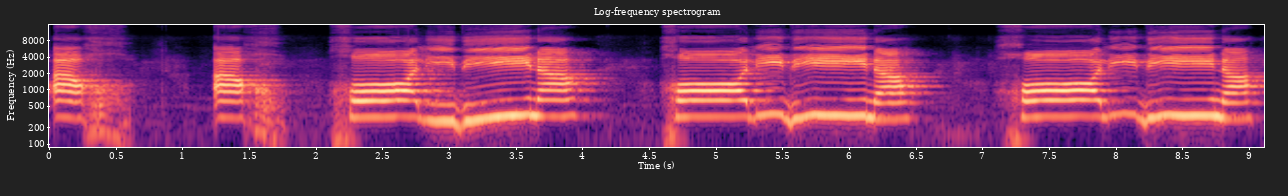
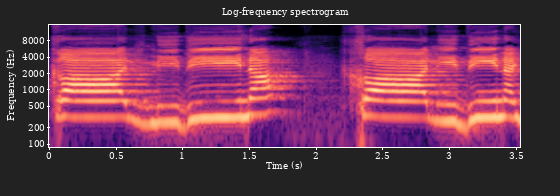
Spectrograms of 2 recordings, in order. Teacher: جی next ہمارے پاس حمزہ کے ساتھ اگزامپل ہے، حمزہ زبر خا، اخ، اخ، خالدین، خالدین، خالدین۔ خا والی ساؤنڈ یعنی موٹا کرنا ہے ہم لوگوں نے اندر سے، ٹھیک ہے، نہ کہ ہم نے اس کو پڑھنا ہے خالدین، خالدین، یعنی اس کے اندر کاف اور جو ہا ہے وہ دونوں کی ساؤنڈ آئے، تو یہ پڑھنا غلط ہے۔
